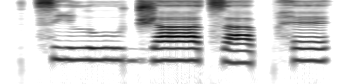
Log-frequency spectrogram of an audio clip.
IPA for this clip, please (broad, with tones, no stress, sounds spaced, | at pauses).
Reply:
t͡s i˦ l uː˦ d͡ʒ aː˦ t͡s a˨ pʰ ɛ˦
